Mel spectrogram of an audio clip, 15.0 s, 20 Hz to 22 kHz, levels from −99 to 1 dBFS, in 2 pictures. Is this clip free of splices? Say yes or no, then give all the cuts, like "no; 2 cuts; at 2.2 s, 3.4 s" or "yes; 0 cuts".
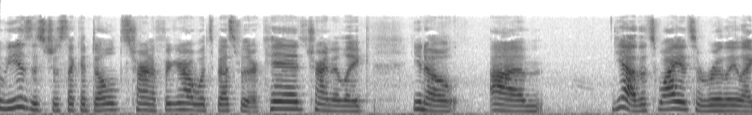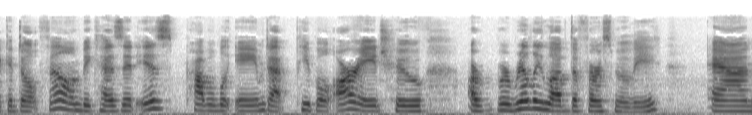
yes; 0 cuts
